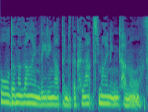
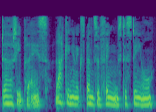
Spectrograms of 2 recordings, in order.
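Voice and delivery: plain reading voice

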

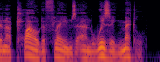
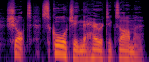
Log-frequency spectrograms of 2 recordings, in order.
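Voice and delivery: usual speaking voice

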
